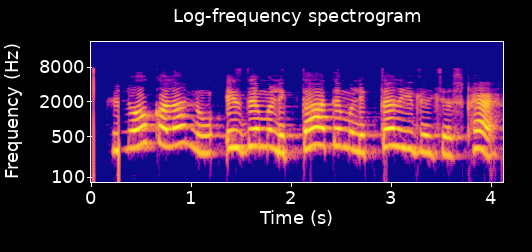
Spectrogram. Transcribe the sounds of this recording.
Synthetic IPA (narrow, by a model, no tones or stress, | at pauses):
lloːkːəlãːnũːɪsd̪eːmʊlɪk̚t̪aːət̪eːmʊlɪkt̪aːləiːd̪ɪlt͡ʃəspʰɛː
